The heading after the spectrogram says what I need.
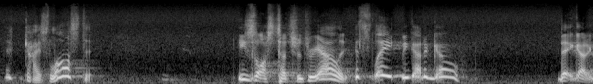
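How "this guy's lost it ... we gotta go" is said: disciples exasperated. Retold or imitated. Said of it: "the disciples are going".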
